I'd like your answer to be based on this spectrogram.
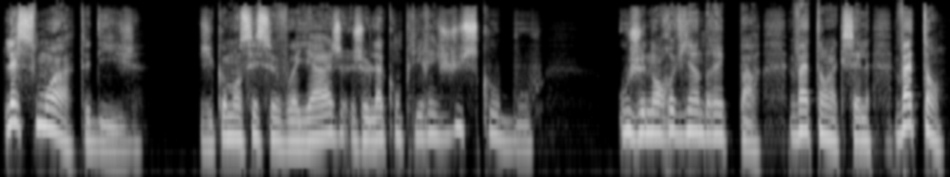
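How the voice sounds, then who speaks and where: A man's voice: mid-range voice, moderate pace, darkish tone, no echo, studio quality, natural voice. A man doing a fierce, stubborn old professor. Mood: menacing. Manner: shifts from tender murmur to hard, menacing insistence. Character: fierce obstinate old male professor, explorer.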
